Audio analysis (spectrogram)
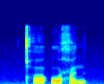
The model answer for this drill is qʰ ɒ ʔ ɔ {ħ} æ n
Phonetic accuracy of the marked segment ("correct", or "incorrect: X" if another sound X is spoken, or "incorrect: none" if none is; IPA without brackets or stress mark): correct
